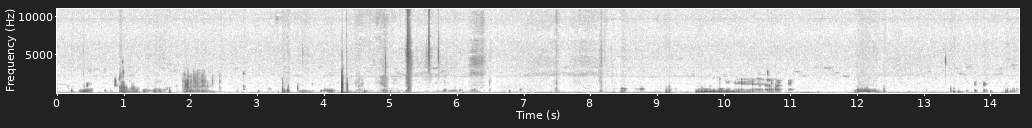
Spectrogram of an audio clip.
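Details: Irregular low gurgles and rumbling bursts with sharper pops from a full stomach while resting after overeating (snacking after a gummy); borborygmi.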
